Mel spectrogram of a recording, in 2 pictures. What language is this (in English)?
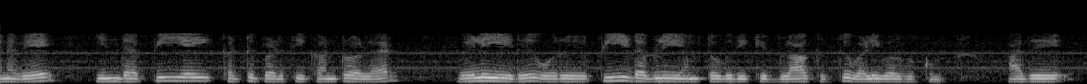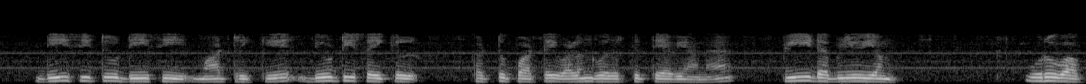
Tamil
